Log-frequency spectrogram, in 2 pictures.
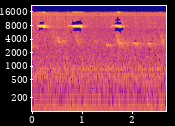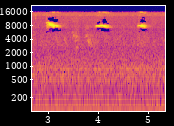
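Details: Young New Zealand Tūī giving six thin, piercing high notes at uneven intervals of roughly one second, with soft lower whistles in the gaps and constant low ambient noise.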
